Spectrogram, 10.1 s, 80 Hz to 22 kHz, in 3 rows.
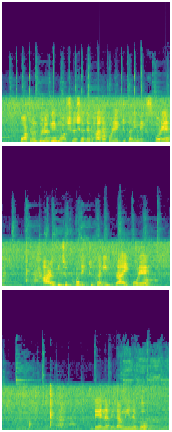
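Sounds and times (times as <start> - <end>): vegetables sizzling in oil: 0.0 - 10.0
spatula scraping pan: 3.2 - 4.4, 7.6 - 8.3.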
